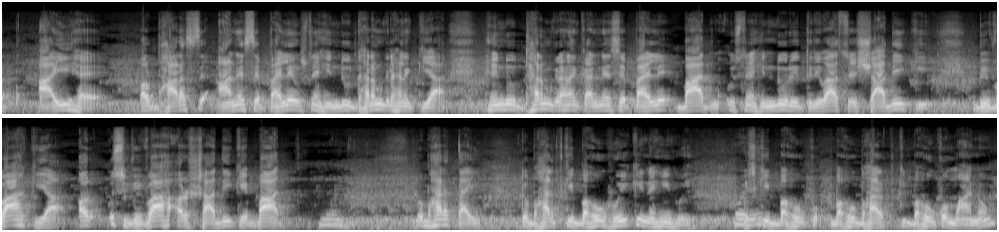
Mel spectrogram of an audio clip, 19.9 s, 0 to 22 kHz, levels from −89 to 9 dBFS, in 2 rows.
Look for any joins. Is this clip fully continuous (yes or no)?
yes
